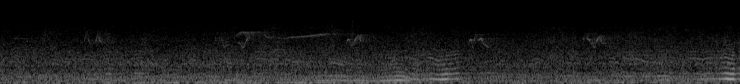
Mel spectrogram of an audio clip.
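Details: Beehive of honey bees busy making honey on a rainy morning near gardens and farms: continuous low droning buzz with rain noise, while small birds chirp and whistle faintly in the background.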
